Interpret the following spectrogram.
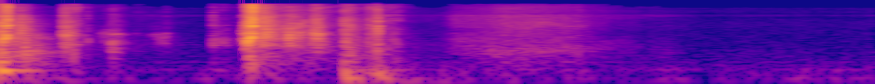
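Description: A propanol spirit burner's wick being lit: a few small clicks, then a louder cluster of sharp clicks and scraping, then a brief soft hiss.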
